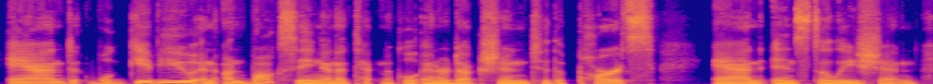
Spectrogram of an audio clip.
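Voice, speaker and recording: A woman's voice: lowish voice, steady tone, moderate pace. A woman hosting a business webinar, upbeat and playful, joking with her guests. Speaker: webinar host.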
